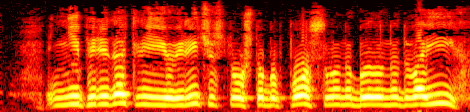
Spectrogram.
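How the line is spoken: Timid servant asking. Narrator (Russian): робко спросил слуга

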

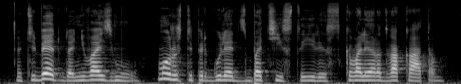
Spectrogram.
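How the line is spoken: Angry, after a pause. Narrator (Russian): Он умолк, потом сердито добавил

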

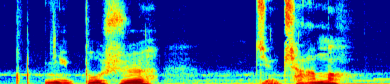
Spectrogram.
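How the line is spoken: Drunken mumbling. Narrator (Chinese): 齐霄喝多了……嘟囔着

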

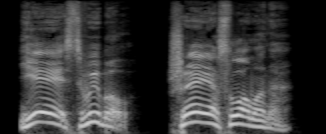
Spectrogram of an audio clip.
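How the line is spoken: Shouting. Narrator (Russian): кричал Марат

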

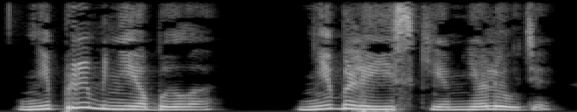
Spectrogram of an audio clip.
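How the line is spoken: Stern. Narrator (Russian): сказал Маякин строго

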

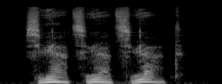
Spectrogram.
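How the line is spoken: Whispered. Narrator (Russian): шептал он

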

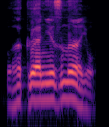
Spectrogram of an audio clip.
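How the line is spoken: General, through gritted teeth. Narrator (Russian): процедил генерал

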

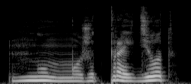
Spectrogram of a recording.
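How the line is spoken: Muttered. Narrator (Russian): пробормотал Артур

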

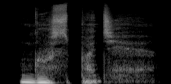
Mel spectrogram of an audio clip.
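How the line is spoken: Quiet, aloud. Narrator (Russian): тихо сказал я вслух

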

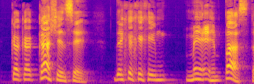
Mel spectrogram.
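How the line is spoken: Stuttering. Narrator (Spanish): tartamudeaba

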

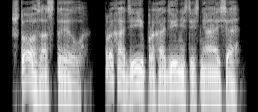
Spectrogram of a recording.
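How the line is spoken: Hoarse voice from inside. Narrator (Russian): раздался изнутри сиплый голос

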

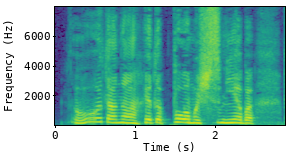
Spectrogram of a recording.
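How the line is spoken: Groaning detective. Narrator (Russian): простонал сыщик

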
